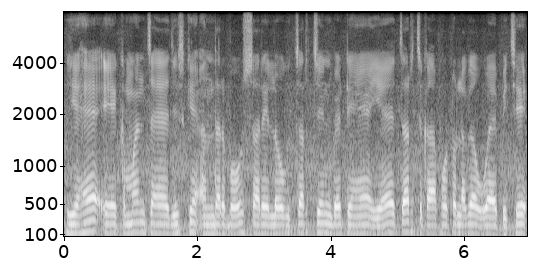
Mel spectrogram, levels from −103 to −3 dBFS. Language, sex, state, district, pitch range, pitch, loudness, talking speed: Hindi, male, Rajasthan, Bikaner, 115-125 Hz, 120 Hz, -15 LUFS, 180 wpm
